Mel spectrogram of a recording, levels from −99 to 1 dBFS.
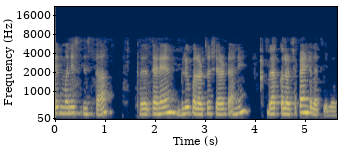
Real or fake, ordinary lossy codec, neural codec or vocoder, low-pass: real; none; none; 7.2 kHz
